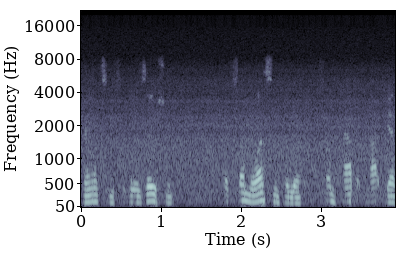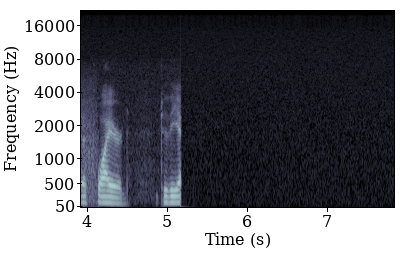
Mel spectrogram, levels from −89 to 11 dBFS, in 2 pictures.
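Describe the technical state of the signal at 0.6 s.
At 0.6 s, two things are going wrong at once. First, speech suppressed in double talk, from the start to 1.18 s: with both ends talking, the echo canceller likely could not tell the local talker apart from the loudspeaker echo, so it pulled everything down. The talker's speech dips by up to about 10 dB and thins out in patches, adding up to roughly 0.7 s of affected sound within that span.

Second, the other side's voice is leaking through from 0.21 s to 2.5 s. The far end's audio, played on the talker's loudspeaker, was likely not fully cancelled before reaching the microphone, so a second voice rides underneath at roughly 20 dB below the talker. At 0.6 s it overlaps the suppression dips, which makes the main speech sound both quieter and cluttered, all within the 8 kHz bandwidth of the Opus call path.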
